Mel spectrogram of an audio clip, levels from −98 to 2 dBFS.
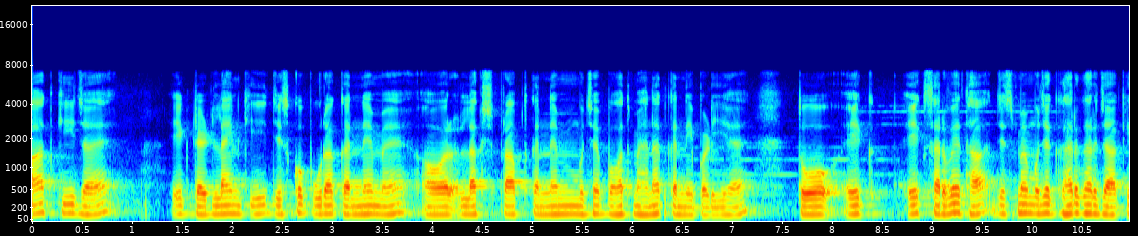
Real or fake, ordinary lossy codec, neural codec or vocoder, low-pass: real; none; none; 7.2 kHz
